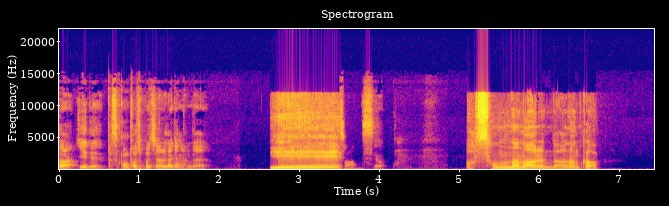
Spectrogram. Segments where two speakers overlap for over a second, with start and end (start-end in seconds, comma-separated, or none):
none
